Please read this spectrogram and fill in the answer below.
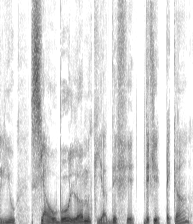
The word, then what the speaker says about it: Liu Xiaobo: Nous venons de raconter l'histoire de Tiananmen, et nous avons cité pour terminer ce récit des vers de Liu Xiaobo.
